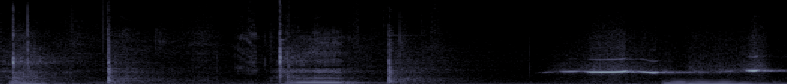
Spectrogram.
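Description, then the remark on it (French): A few sharp knocks and a brief buzzy tone, then a person whistles a steady high note that a lower, resonant tone joins partway through, making two frequencies sound at once. Fairly loud. “Et alors je peux faire ça en sifflant aussi.”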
